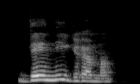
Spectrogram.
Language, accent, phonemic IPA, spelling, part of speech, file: French, Canada, /de.ni.ɡʁə.mɑ̃/, dénigrements, noun, LL-Q150 (fra)-dénigrements.wav
- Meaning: plural of dénigrement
